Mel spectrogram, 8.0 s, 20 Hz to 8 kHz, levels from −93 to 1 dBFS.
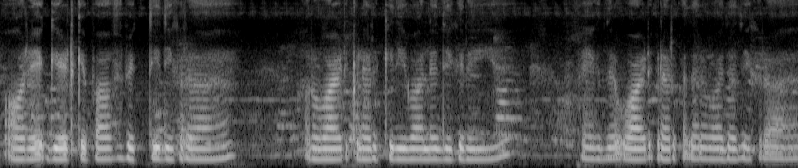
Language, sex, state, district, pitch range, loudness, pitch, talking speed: Hindi, female, Chhattisgarh, Bilaspur, 185-200 Hz, -28 LUFS, 190 Hz, 195 wpm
